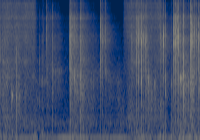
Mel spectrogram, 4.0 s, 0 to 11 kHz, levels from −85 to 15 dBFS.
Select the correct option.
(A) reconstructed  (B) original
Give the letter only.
A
